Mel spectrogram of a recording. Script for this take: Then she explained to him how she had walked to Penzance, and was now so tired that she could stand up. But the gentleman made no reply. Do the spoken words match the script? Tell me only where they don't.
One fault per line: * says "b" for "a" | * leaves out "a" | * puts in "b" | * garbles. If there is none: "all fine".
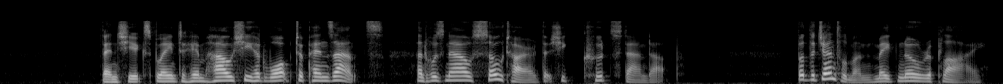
all fine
